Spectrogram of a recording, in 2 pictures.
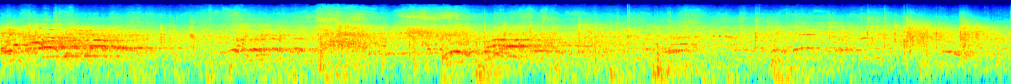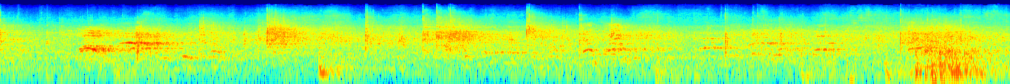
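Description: Ice skates scrape and hiss across the ice.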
